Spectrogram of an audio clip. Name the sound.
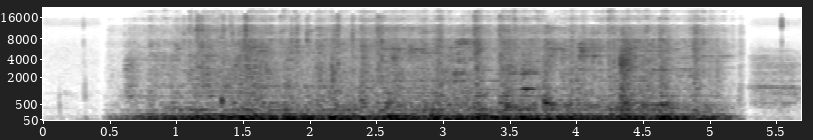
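Maine two-foot narrow gauge train running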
